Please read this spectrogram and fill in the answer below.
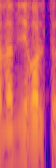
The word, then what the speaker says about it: Lamirault: C'est ça, l'Amiralt en prononciation, si Ouais.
